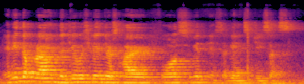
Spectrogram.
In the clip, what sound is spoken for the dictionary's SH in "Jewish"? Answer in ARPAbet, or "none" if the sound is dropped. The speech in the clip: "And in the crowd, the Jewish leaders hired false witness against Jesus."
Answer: SH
